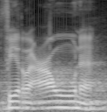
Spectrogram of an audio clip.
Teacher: Di tengah tenggorokan. Sama seperti huruf ha. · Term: huruf ain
